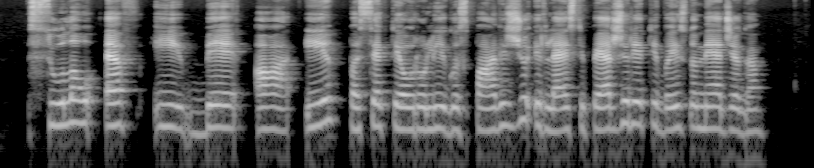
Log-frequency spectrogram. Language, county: Lithuanian, Telšiai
